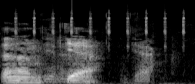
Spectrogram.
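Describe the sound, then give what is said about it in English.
Steady clock ticking, crisp, evenly spaced high clicks roughly a quarter second apart, running beneath people talking and continuing on its own once the talk stops. “Where's the ticking? The ticking's right over there, yes, and that is the Doom Clock.”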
